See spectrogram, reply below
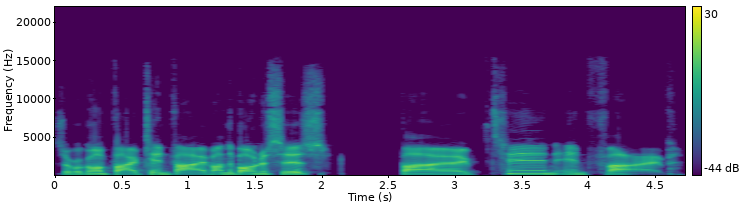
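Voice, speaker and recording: A man's voice: on the high side, animated, takes it slowly, sharp tone, smooth, dry recording, clean studio sound. A man hosting a live craps stream, chatting casually, reading viewer comments and correcting himself, while he has the hiccups. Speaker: livestream host.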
